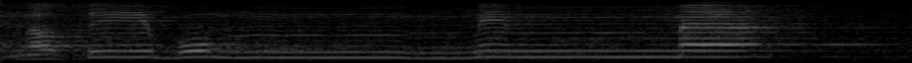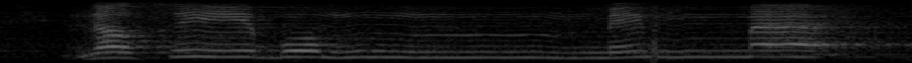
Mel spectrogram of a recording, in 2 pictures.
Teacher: تنوينه بعد ميم ادغم ادغام كامل بغنة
